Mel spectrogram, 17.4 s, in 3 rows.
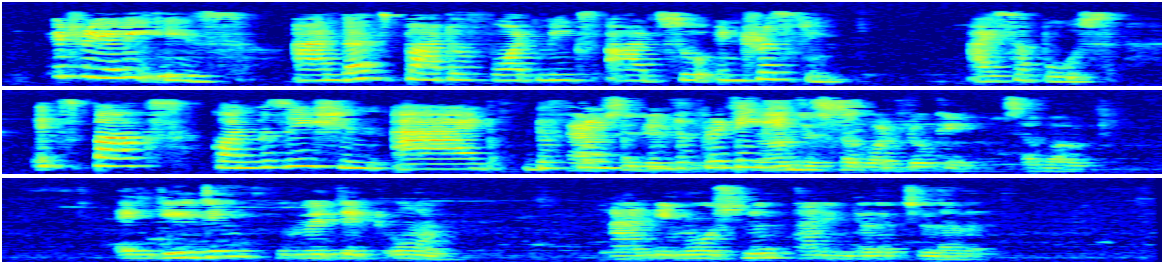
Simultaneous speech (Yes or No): Yes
